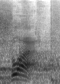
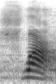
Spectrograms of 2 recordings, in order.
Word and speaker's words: Schlapp: with sarah mercedes slapper larry got my name wrong my name is mercedes huckabee schlapp i mean we do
